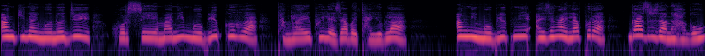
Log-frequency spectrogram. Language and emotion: Bodo, fearful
